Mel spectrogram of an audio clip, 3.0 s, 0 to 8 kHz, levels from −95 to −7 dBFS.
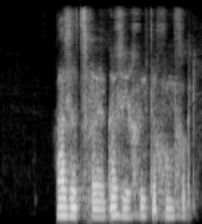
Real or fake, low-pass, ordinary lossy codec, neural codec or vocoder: fake; 7.2 kHz; AAC, 32 kbps; codec, 32 kHz, 1.9 kbps, SNAC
